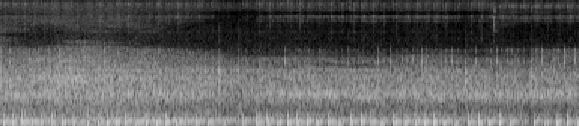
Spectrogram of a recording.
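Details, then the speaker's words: Honda Supra Fit motorcycle idling, recorded close up: rough, rapid knocking clatter running steadily under the exhaust beat, from the right-side engine cover. "kali ini kita ada kedatangan Supra Fit yang dimana keluhannya suara ngelotok di bagian bab samping kanan mesin suaranya seperti apa kita coba dekatkan dulu"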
